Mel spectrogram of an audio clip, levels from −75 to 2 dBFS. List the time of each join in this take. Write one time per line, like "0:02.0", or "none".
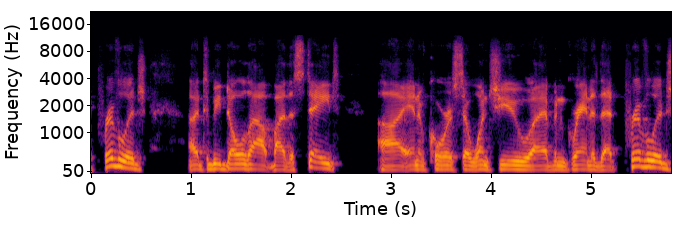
none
